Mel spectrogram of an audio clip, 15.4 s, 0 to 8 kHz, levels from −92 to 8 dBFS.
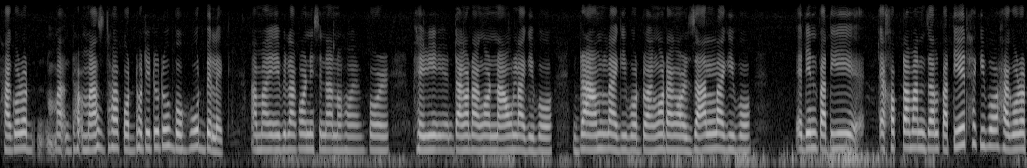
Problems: background sounds at intervals, background conversations at intervals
